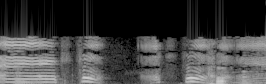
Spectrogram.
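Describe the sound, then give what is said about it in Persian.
A voice imitates a newborn's wailing cry, a few rising and falling sobbing bursts with short gaps between them, loud. “موقع زایمان دکتر بچه اول میکشه بیرون، یکی میزنه پشتش، گریه میکنه، میده به پرستار.”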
